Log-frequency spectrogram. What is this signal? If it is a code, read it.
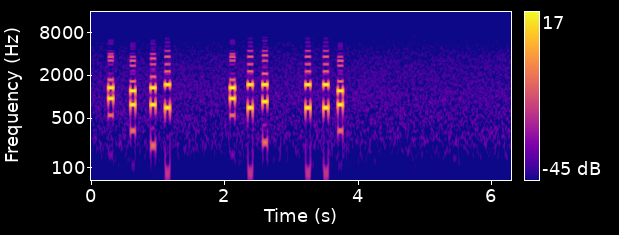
DTMF, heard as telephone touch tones, dialled by hand, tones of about 80 ms. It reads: 0453 039 334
